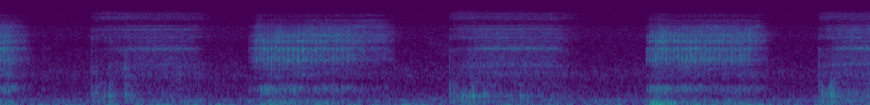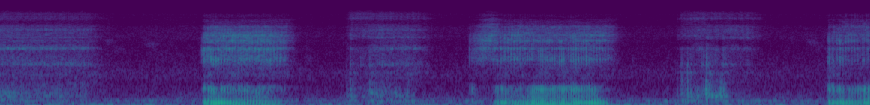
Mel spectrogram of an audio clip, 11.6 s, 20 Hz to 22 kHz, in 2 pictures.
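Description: Repeated harsh, rattling snores with each breath, about 27 noisy breath sounds a minute, some louder and rougher than others.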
